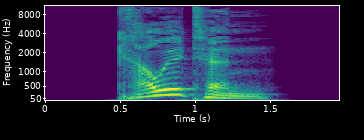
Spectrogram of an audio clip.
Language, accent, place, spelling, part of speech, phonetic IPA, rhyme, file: German, Germany, Berlin, kraulten, verb, [ˈkʁaʊ̯ltn̩], -aʊ̯ltn̩, De-kraulten.ogg
- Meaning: inflection of kraulen: 1. first/third-person plural preterite 2. first/third-person plural subjunctive II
